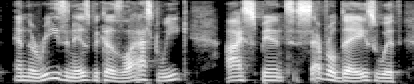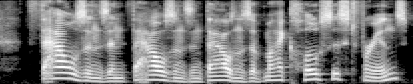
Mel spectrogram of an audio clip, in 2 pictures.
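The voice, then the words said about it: Hoarse, partly lost voice. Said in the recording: “as you can probably tell if you've been listening to the podcast at all, I've lost my voice just a little bit”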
